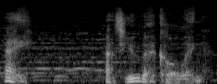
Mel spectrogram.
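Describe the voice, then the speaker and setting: An actor playing a busy, resigned crime-family agent in a video game, casual and matter-of-fact. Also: male voice, sits low, big pitch swings, measured pace. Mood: casual, brisk. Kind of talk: scripted video game dialogue. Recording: loud music behind.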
